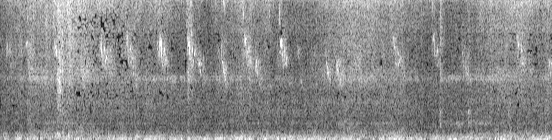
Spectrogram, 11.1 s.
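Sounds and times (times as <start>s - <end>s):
sea: 0.0s - 11.0s
wind: 0.0s - 11.0s
small birds chirping: 1.0s - 7.2s.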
